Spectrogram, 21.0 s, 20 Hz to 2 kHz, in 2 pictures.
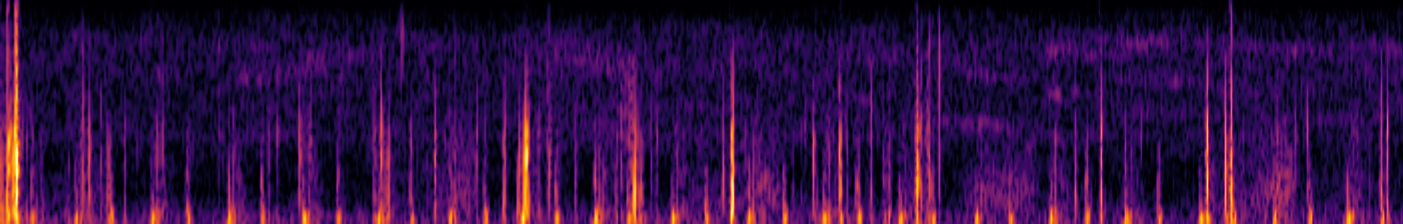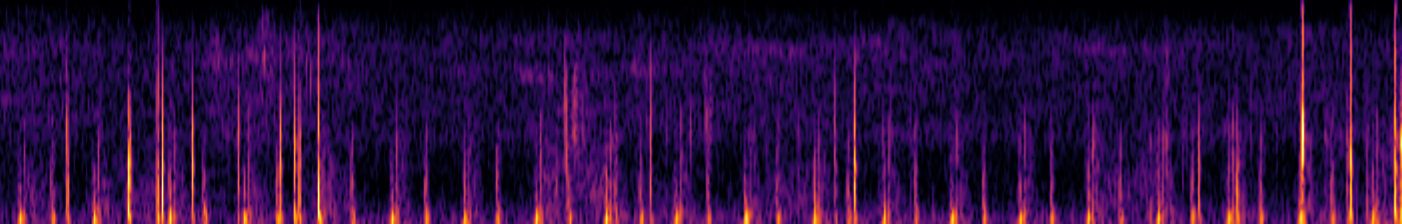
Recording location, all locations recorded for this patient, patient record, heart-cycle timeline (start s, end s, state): tricuspid valve (TV)
aortic valve (AV)+pulmonary valve (PV)+tricuspid valve (TV)+mitral valve (MV)
#Age: Child
#Sex: Female
#Height: 119.0 cm
#Weight: 26.5 kg
#Pregnancy status: False
#Murmur: Present
#Murmur locations: mitral valve (MV)+pulmonary valve (PV)
#Most audible location: mitral valve (MV)
#Systolic murmur timing: Early-systolic
#Systolic murmur shape: Decrescendo
#Systolic murmur grading: I/VI
#Systolic murmur pitch: Low
#Systolic murmur quality: Blowing
#Diastolic murmur timing: nan
#Diastolic murmur shape: nan
#Diastolic murmur grading: nan
#Diastolic murmur pitch: nan
#Diastolic murmur quality: nan
#Outcome: Abnormal
#Campaign: 2014 screening campaign
0.00	13.20	unannotated
13.20	13.44	diastole
13.44	13.54	S1
13.54	13.70	systole
13.70	13.78	S2
13.78	13.98	diastole
13.98	14.10	S1
14.10	14.22	systole
14.22	14.32	S2
14.32	14.52	diastole
14.52	14.64	S1
14.64	14.76	systole
14.76	14.84	S2
14.84	15.04	diastole
15.04	15.16	S1
15.16	15.30	systole
15.30	15.40	S2
15.40	15.56	diastole
15.56	15.68	S1
15.68	15.80	systole
15.80	15.90	S2
15.90	16.08	diastole
16.08	16.20	S1
16.20	16.34	systole
16.34	16.42	S2
16.42	16.60	diastole
16.60	16.72	S1
16.72	16.88	systole
16.88	16.98	S2
16.98	17.12	diastole
17.12	17.24	S1
17.24	17.36	systole
17.36	17.44	S2
17.44	17.64	diastole
17.64	17.74	S1
17.74	17.88	systole
17.88	17.96	S2
17.96	18.14	diastole
18.14	18.26	S1
18.26	18.38	systole
18.38	18.48	S2
18.48	18.66	diastole
18.66	18.78	S1
18.78	18.90	systole
18.90	18.98	S2
18.98	19.18	diastole
19.18	19.30	S1
19.30	19.44	systole
19.44	19.54	S2
19.54	19.72	diastole
19.72	19.84	S1
19.84	19.96	systole
19.96	20.04	S2
20.04	20.16	diastole
20.16	21.04	unannotated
